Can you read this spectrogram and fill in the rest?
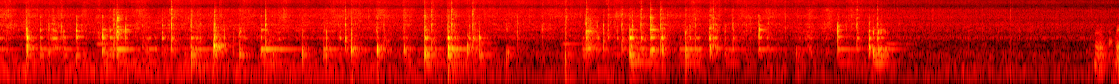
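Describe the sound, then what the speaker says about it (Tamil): Ginger garlic paste with curry masala is sautéed in a pan for chicken biryani, bright sizzling under frequent rhythmic scraping of a spatula, the stirring fading out near the end. "நல்லா கறி மசாலா போட்டுக்கலாம். நல்லா இஞ்சி பூண்டு பேஸ்ட் நல்லா வதக்கணும்."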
